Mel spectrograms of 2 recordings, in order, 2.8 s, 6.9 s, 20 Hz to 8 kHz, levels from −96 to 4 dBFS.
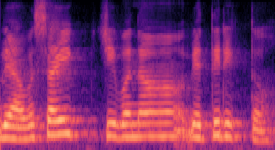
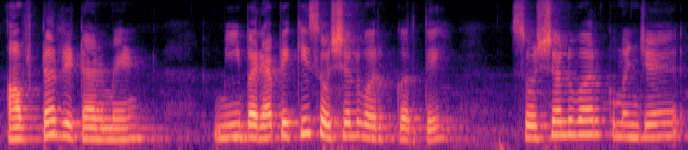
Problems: constant background noise, background conversations at intervals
